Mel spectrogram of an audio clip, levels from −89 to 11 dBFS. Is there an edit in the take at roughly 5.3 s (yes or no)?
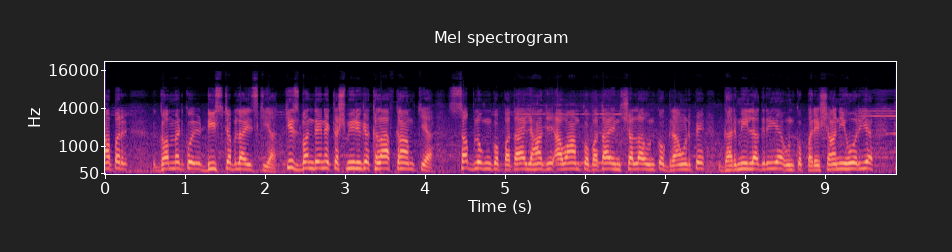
no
